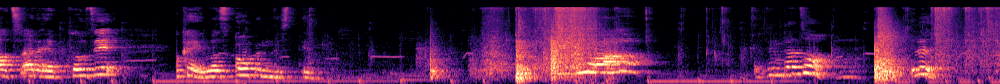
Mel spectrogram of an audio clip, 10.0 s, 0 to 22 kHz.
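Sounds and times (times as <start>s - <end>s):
plastic bags rustling: 9.2s - 10.0s.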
